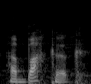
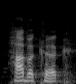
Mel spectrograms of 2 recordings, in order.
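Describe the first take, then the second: First: The stress is on the second syllable. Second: The stress is on the first syllable. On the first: "the emphasis is on the second syllable" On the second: "one of them is Habakkuk"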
